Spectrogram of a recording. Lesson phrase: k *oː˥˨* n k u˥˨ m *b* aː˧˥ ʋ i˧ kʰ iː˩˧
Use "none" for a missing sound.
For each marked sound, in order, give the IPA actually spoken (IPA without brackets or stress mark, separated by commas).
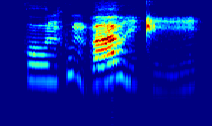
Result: oː˧, b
